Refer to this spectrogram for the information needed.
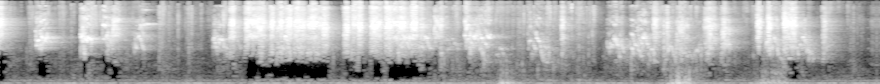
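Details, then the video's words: Budgies singing while playing, a dense run of rapid, buzzy warbling chatter with scratchy notes crowding together, loud and continuous in the middle, broken by a few low thumps. "BUDGIES SINGING PLAYING"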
